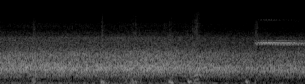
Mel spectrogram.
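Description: Football players' pads thud together in a tackle.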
